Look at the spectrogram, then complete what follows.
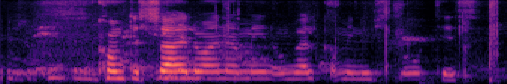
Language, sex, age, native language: Icelandic, male, 11, Icelandic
